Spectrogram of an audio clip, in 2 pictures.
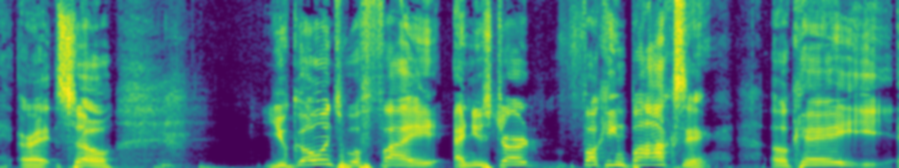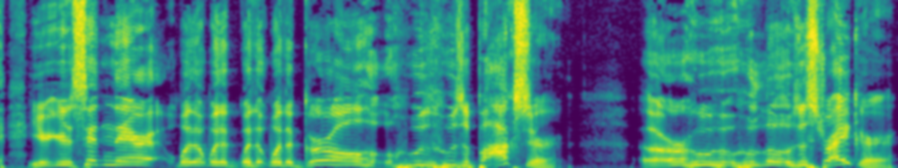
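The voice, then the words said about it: Yelling, raised voice. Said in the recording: “are you yelling at me right now? ... Why are you yelling? ... You are so yelling. ... Raise your voice.”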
